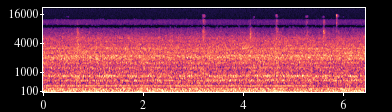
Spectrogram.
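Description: Steady low room noise with a faint constant hum, broken only by a few faint ticks.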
